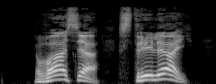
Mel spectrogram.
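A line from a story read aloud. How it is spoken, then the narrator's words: Desperate yell. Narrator (Russian): завопил я, чувствуя, как злой рок медленно и с садистским удовольствием затягивает петлю на моей шее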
